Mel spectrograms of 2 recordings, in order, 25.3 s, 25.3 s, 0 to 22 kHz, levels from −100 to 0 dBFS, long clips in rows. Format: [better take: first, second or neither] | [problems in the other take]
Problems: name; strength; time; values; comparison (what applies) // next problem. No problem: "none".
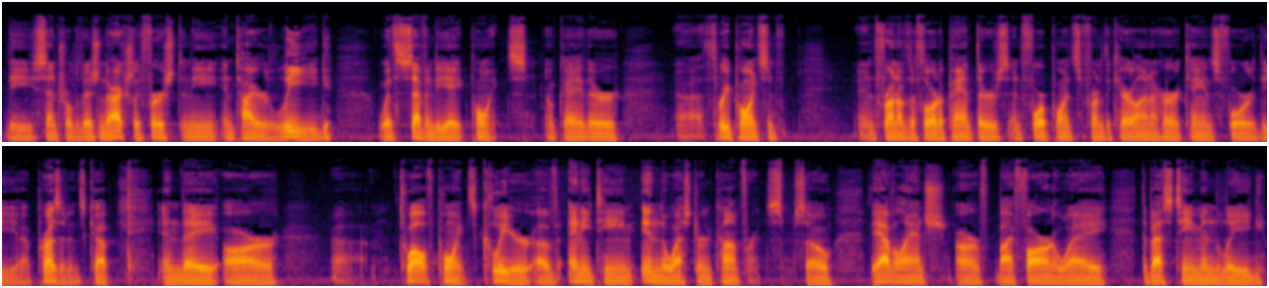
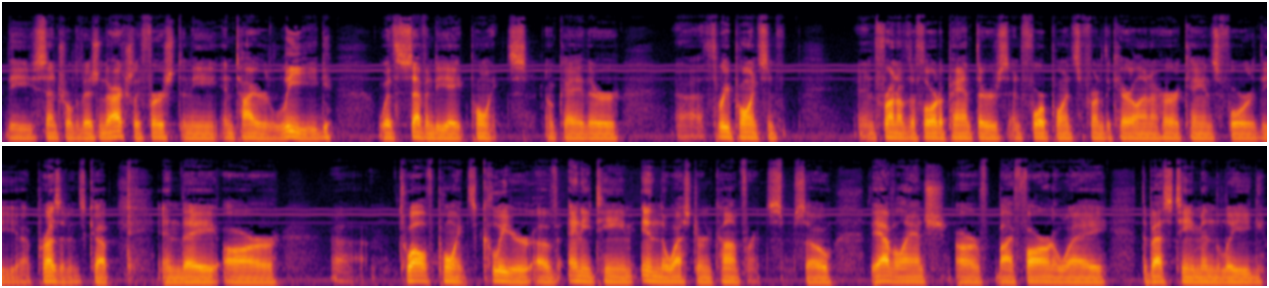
first | high-pitched whine; faint; throughout; 3.5 kHz, 30 dB below the speech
